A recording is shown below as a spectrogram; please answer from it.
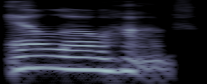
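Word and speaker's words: אֱלֹהָיו: It has to have the yud and the vav, and it's pronounced Elohav.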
